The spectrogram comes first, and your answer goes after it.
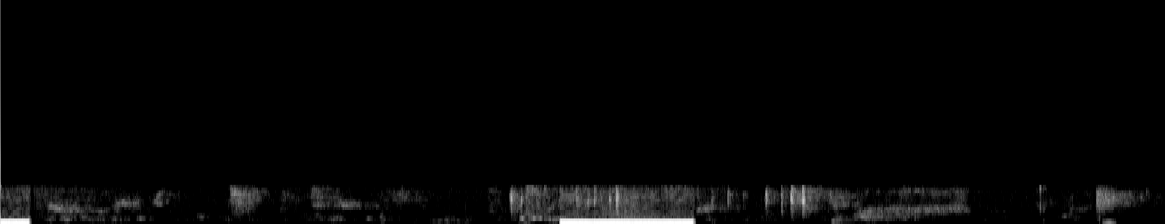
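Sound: telephone ringing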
